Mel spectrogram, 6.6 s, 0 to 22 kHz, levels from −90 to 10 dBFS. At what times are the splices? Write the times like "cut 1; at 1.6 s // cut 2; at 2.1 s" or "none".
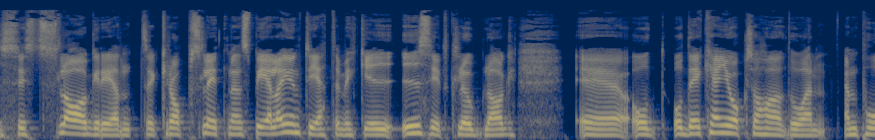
none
